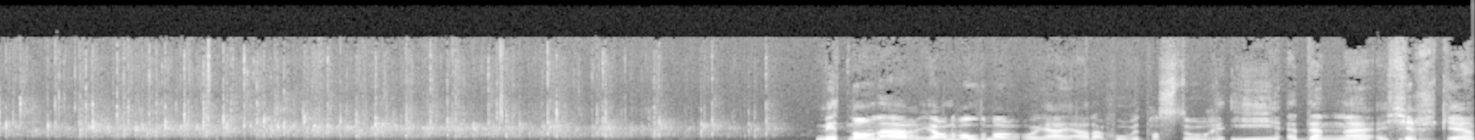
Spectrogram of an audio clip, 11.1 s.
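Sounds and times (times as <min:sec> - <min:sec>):
audience applause: 0:00.0 - 0:05.9
speech: 0:06.2 - 0:11.0.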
